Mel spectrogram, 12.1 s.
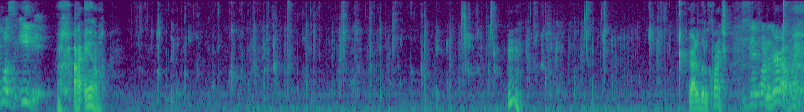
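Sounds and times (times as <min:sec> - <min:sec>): person chewing crunchy fried chicken: 0:01.8 - 0:11.0.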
